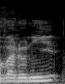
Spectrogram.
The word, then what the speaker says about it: Wallonie: tapé juste dans Google logo Wallonie je l'ai prononcé à la française ça me fait trop plaisir logo Wallonie et ce logo si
